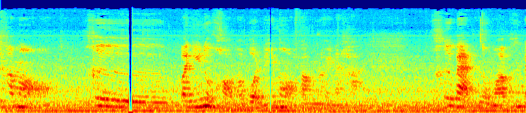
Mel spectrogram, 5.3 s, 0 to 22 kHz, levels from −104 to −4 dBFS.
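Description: Speech, with two short underruns with held sample: at 1.28 to 1.32 s the waveform freezes flat for 40 ms, and again for a brief flat spot at 2.69 s. The output buffer ran dry and the converter held its last value, so sound just stops, and roughly that much live audio was dropped.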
